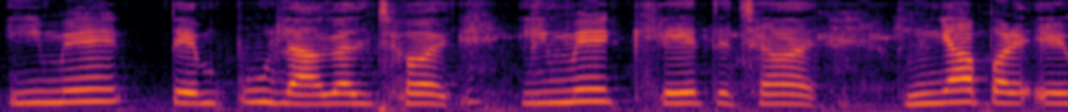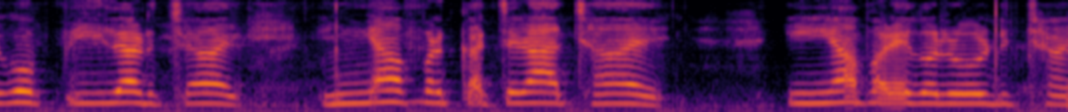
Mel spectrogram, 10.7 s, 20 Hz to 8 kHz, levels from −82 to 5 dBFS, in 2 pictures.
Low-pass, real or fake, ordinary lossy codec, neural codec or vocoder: none; fake; none; codec, 16 kHz, 8 kbps, FunCodec, trained on LibriTTS, 25 frames a second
